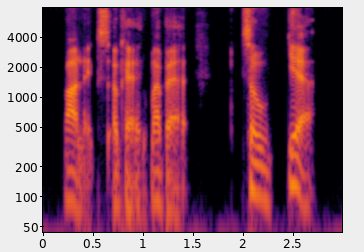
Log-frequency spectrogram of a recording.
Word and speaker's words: Narodniks: Hopefully, I'm not pronouncing it. Narodniks. Narodniks.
